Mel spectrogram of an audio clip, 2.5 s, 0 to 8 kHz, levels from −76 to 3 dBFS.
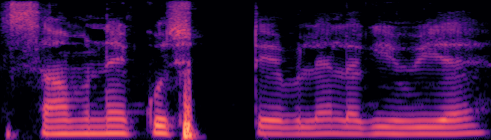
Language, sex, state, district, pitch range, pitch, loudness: Hindi, male, Jharkhand, Deoghar, 140-150 Hz, 145 Hz, -23 LUFS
